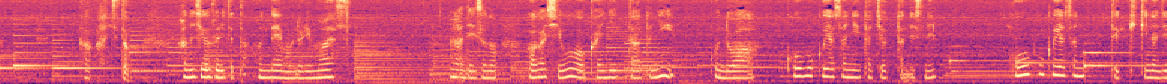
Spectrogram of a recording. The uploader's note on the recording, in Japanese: マイク買ってみたんですが、まだ調整上手く出来てなくて雑音うるさいです。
